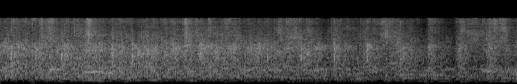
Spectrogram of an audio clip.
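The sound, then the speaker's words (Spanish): Sustained applause from an audience at an event, dense and steady clapping filling the whole clip with no pauses, as two people are invited to come forward. “Un aplauso muy fuerte, por favor, para ellos.”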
